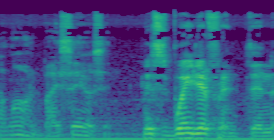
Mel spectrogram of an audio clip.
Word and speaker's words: Saosin: Saosin.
